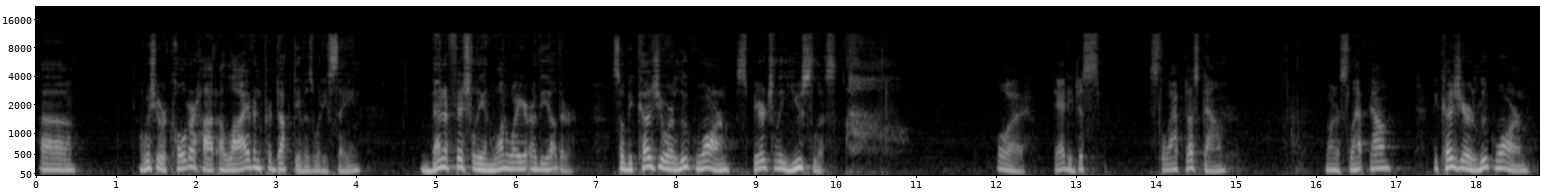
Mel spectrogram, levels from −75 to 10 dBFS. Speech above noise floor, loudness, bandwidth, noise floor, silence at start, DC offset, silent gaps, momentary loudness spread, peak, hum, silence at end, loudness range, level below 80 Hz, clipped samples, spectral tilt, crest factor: 35 dB; -23 LUFS; 11.5 kHz; -58 dBFS; 0.05 s; under 0.1%; none; 17 LU; -8 dBFS; none; 0.1 s; 10 LU; -50 dBFS; under 0.1%; -7 dB/octave; 16 dB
